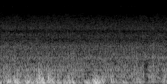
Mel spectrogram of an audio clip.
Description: A quick oil of fan shaft bushings and she’s quiet once again.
